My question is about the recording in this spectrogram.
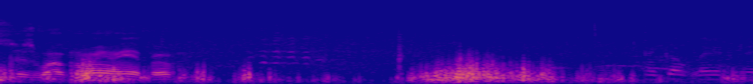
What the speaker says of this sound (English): That goat laughing at you over there.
